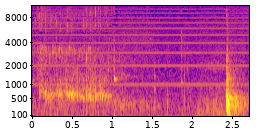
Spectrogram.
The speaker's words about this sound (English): Took a pitcher of water. He poured that pitcher of water into a bowl.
